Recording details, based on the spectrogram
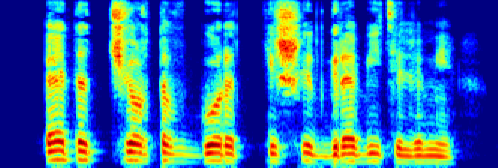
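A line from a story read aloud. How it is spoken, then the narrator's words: Growl. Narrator (Russian): прорычал Виккерс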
